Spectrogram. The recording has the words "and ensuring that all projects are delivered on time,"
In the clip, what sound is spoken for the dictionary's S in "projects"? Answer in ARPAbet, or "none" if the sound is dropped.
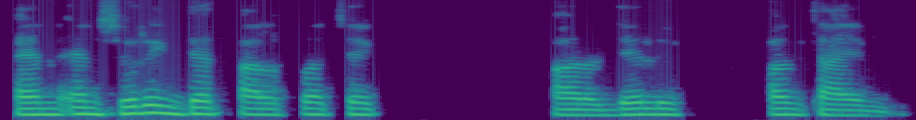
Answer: none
